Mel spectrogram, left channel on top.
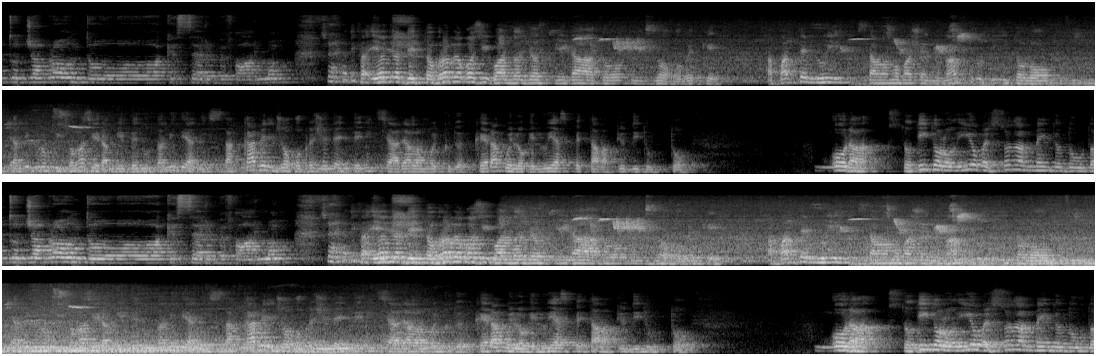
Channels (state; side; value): quieter; left; 6.1 dB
